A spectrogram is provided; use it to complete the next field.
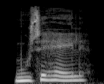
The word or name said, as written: musehale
